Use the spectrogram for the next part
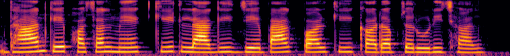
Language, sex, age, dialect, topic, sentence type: Maithili, female, 18-24, Eastern / Thethi, agriculture, question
